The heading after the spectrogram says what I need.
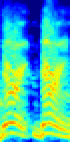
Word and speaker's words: Deering: And so we're happy to have CARB staff on the line, and in particular, Deering. Hopefully I'm pronouncing your last name right. Good enough. During, yes.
